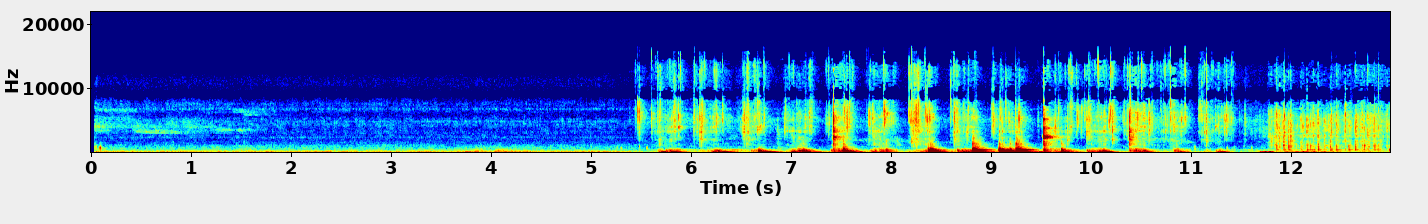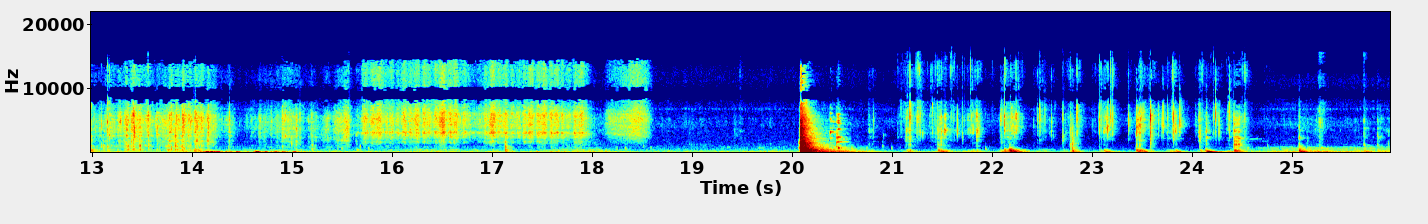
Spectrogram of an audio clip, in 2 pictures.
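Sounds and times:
fork mashing on ceramic plate: 0:05.5 - 0:11.5
spice shaken out rustle: 0:10.4 - 0:18.6.

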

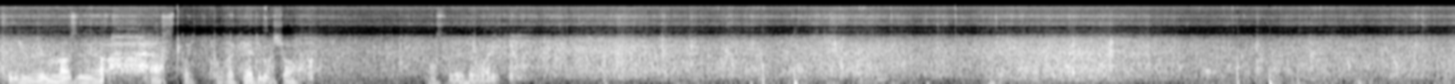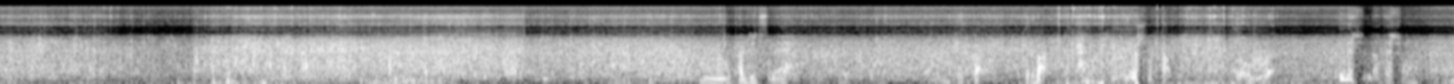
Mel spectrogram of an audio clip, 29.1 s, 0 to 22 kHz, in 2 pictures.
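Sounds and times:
sea lapping among concrete blocks: 0:00.0 - 0:29.0
wind on microphone: 0:06.0 - 0:19.8, 0:24.8 - 0:27.9.

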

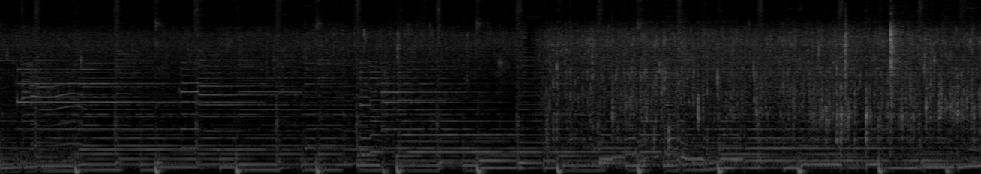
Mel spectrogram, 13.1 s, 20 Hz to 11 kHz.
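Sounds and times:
chicken sizzling in hot oil: 0:00.0 - 0:13.0
soft background music: 0:00.0 - 0:13.0.

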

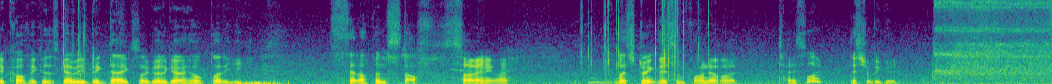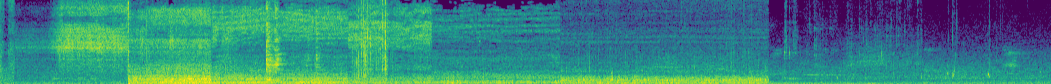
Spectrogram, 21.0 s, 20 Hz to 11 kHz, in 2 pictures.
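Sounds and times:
gas hissing: 0:09.3 - 0:18.2
stove burner flame rushing: 0:09.4 - 0:18.2.

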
